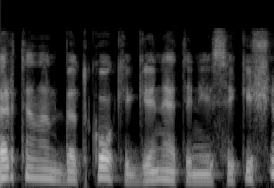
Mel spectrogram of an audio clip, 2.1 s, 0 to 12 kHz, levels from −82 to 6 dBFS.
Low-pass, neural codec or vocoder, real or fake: 7.2 kHz; none; real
